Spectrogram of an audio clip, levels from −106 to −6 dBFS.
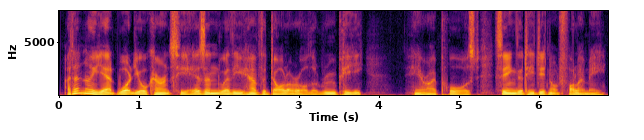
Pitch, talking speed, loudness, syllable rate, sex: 110 Hz, 225 wpm, -17 LUFS, 5.9 syllables/s, male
